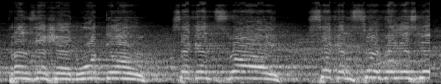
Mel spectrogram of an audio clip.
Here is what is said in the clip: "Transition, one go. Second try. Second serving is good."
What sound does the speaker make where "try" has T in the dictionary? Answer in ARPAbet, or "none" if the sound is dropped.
S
